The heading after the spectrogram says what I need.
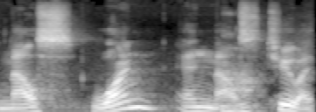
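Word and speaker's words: Maus: off the shelves two holocaust graphic novels called mouse one and mouse two i think that's how you pronounce it it's m-a-u-s these are graphic novels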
